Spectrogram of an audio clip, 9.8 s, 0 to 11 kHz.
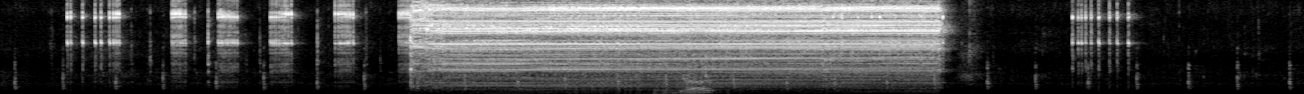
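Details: Copal RP-160 flip clock, just serviced and reassembled, is powered up with the front case off for an alarm test. A loud, steady high buzz runs about four seconds between light mechanism clicks; the alarm buzzer works strongly and evenly.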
